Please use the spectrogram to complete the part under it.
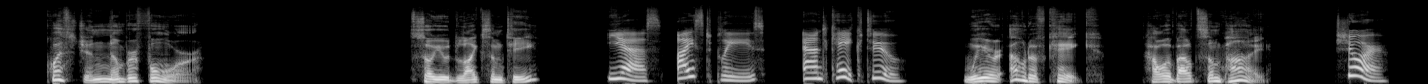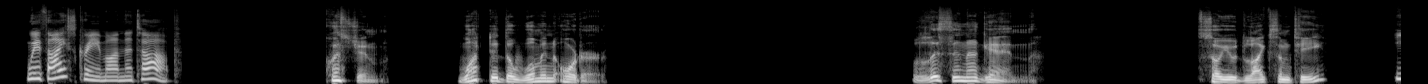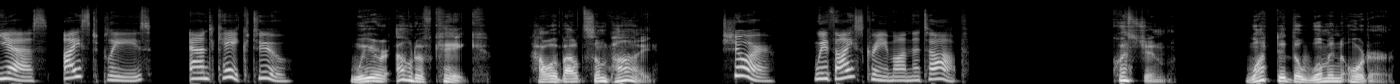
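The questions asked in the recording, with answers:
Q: What did the woman order?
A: Iced tea and pie with ice cream on top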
